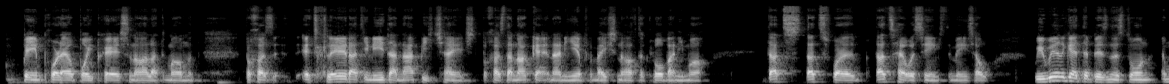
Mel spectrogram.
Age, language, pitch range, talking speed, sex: 20-39, English, 100-125 Hz, 230 wpm, male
